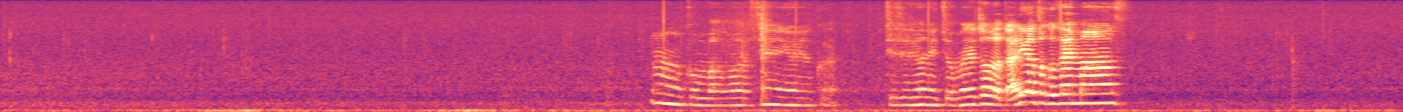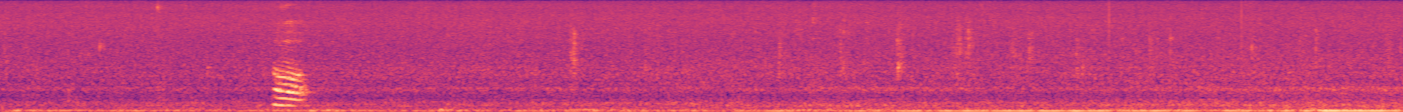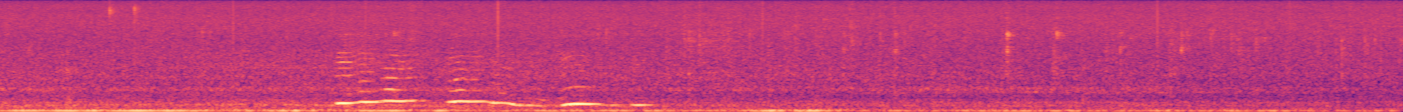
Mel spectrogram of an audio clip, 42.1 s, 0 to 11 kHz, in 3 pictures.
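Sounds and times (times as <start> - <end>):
steady low hum: 0.0 - 42.0
chewing: 21.5 - 27.4, 34.6 - 42.0
woman humming: 31.4 - 34.7.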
